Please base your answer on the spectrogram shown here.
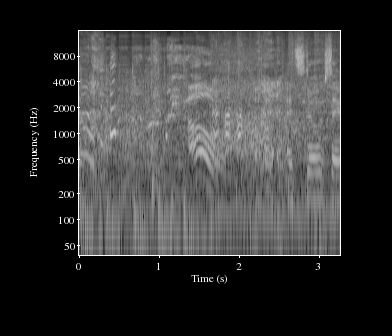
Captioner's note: everyone laughs; laughing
